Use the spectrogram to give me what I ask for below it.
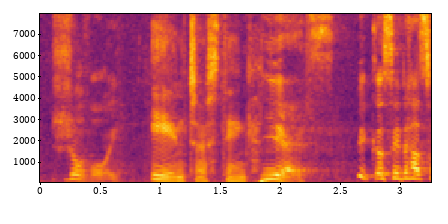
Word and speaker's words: Jovoy: came to suspect that actually you pronounce it jooy interesting yes because it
